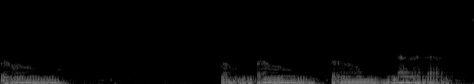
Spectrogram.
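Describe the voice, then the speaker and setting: A man's very deep, low voice with vocal fry, relaxed in tone, at a very slow pace. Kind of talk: ASMR-style relaxed talk while playing a puzzle. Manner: relaxed, casual, thinking aloud.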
